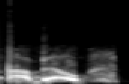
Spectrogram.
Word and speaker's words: Abel: In South America, his name is pronounced Abel, but anyhow, he did a lot of early work on Hitler living in South America, and he was an excellent, excellent journalist.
